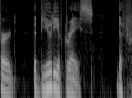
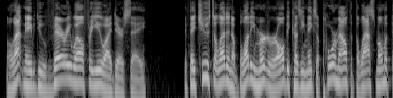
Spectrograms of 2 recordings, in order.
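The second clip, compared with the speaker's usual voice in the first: loud, higher-pitched self-righteous protest; aggrieved character insisting on his worth; indignant ghost; 5 semitones higher, 7 dB louder than usual. Acted. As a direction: protest your rights with wounded pride. Ghost scorns the spirit.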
